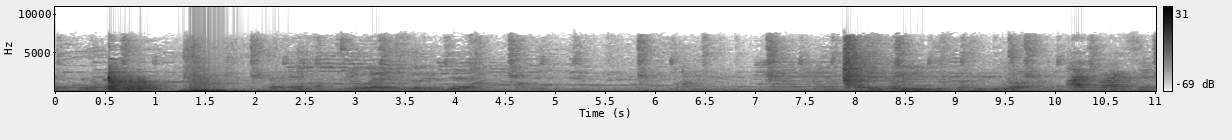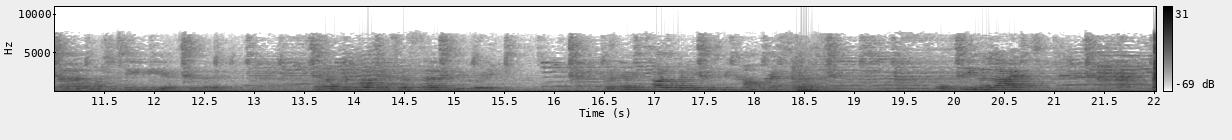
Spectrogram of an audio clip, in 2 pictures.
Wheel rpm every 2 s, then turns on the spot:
0, 0, 0, 0, 0, 0, 0, 0, 0, 0, 0.
none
